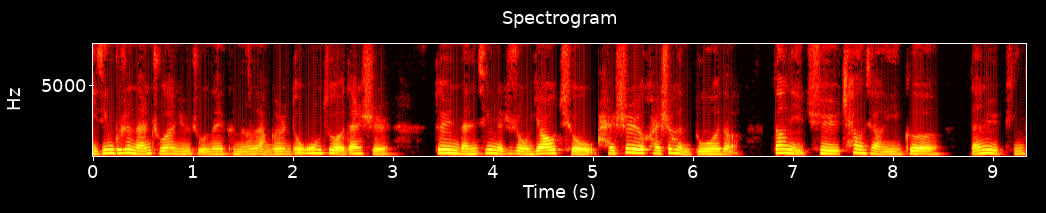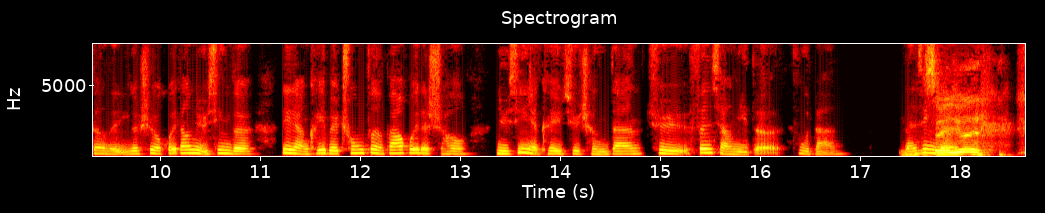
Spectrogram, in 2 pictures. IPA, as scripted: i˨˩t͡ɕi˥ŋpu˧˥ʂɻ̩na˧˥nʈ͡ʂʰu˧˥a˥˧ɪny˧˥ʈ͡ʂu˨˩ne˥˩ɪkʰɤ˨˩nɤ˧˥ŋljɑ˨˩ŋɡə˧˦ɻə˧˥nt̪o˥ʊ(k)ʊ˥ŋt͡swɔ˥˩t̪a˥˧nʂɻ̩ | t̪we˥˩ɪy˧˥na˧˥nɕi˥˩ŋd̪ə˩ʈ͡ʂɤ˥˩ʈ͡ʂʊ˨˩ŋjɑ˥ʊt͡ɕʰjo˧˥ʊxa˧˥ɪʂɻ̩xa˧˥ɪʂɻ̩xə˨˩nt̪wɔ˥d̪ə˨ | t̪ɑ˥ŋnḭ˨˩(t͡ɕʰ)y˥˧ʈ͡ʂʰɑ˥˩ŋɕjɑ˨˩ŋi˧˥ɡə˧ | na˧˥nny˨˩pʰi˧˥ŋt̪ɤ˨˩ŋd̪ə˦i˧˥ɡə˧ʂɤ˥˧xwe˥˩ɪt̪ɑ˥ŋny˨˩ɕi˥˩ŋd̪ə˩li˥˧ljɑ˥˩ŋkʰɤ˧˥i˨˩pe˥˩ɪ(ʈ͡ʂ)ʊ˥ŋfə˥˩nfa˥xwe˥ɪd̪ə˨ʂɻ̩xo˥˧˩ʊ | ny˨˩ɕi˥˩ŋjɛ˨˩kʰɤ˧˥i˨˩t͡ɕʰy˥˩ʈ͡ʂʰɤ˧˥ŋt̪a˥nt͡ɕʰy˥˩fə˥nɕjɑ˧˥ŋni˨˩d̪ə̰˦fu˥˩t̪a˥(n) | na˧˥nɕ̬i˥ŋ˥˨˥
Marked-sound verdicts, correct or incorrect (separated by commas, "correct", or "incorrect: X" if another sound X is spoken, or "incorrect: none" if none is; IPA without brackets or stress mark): correct, correct, incorrect: ʈ͡ʂʰ, correct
